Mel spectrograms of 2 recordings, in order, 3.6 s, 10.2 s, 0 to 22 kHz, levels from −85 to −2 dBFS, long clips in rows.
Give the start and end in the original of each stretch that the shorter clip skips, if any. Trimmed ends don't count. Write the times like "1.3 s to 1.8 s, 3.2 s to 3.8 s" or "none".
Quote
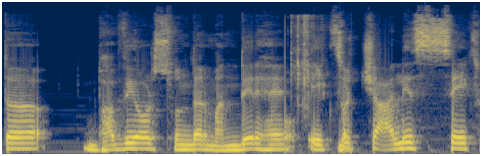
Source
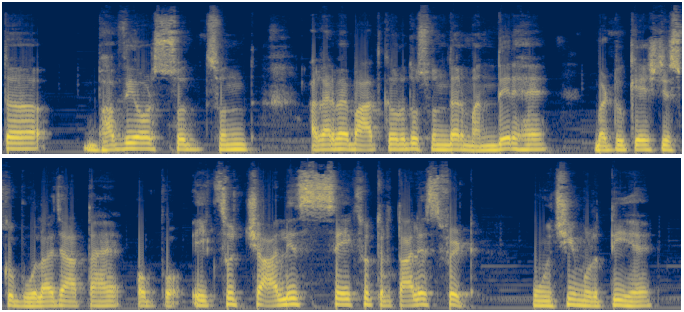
1.2 s to 3.2 s, 4.1 s to 6.4 s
